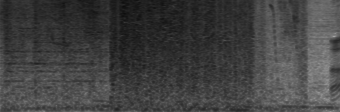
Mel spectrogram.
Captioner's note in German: explosion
